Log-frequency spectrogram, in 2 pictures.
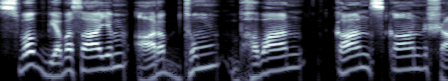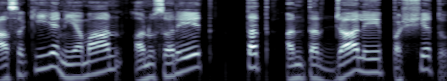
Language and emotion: Sanskrit, neutral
